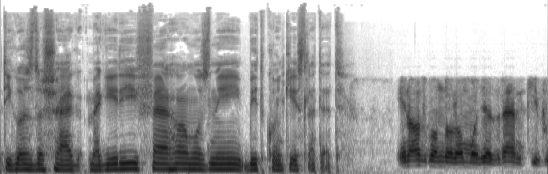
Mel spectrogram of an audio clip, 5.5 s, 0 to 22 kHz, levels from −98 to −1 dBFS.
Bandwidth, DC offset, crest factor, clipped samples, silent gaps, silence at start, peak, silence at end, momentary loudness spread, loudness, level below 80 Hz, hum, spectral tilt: 18.5 kHz; under 0.1%; 14 dB; under 0.1%; none; 0 s; 0 dBFS; 0 s; 7 LU; -14 LUFS; -46 dBFS; none; -5.5 dB/octave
